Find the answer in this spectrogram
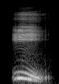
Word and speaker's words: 一: 的时候，一变为四声，读 e。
